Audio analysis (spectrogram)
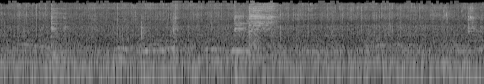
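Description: Ginger sizzles in a hot pan with dried red chillies for Kerala sammanthi, a steady close fry broken by a few scraping stirs and one louder clatter.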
